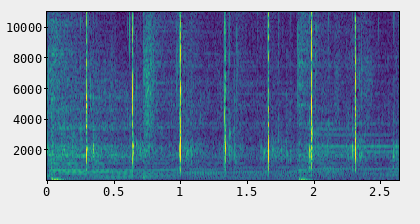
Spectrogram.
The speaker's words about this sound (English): Why don't we give these people a massive big hand, eh? Fantastic. Wonderful. Wonderful. You responded at home. We're clapping for you as well. Wonderful.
